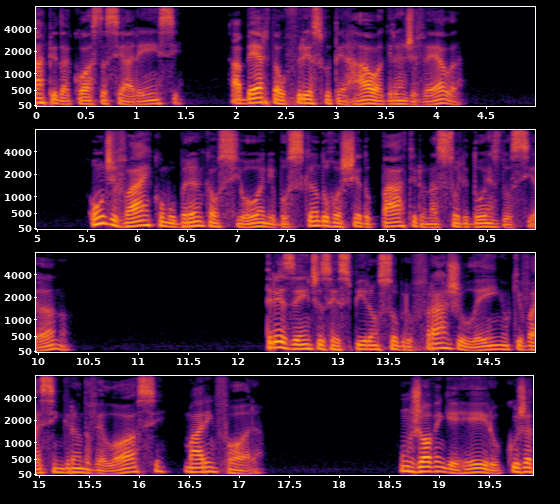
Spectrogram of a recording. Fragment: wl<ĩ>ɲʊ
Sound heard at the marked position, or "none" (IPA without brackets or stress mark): ẽ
